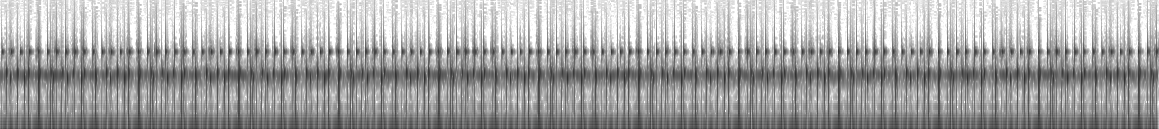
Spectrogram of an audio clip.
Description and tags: Machinery noise made in puredata.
